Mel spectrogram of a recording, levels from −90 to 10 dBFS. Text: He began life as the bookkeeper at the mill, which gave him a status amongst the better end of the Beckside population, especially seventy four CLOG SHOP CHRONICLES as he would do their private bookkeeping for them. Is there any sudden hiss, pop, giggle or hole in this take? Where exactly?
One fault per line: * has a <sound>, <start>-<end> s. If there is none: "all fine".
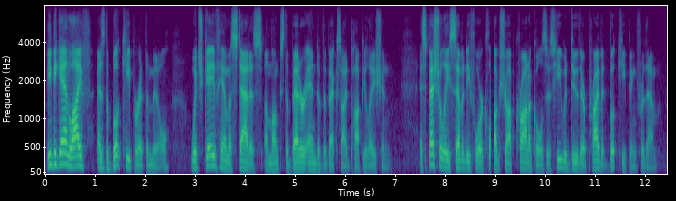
* has a dropout, 8.9-9.0 s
